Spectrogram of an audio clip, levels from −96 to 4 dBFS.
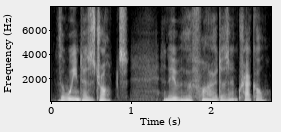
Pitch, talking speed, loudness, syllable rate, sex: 115 Hz, 195 wpm, -22 LUFS, 6.2 syllables/s, male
